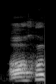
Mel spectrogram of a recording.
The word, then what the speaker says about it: ojo: Ojo means eye, hoyo means hole.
